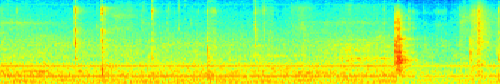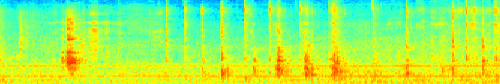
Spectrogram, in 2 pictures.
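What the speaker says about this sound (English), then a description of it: "I'm going to stir that up" A blueberry pie mixture is stirred in a bowl, with a spoon clinking and scraping against the sides in irregular light taps and rubs that grow busier toward the end, fairly close and with no talk.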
